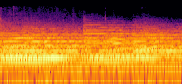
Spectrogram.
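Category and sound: signal or alarm, church bells ringing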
